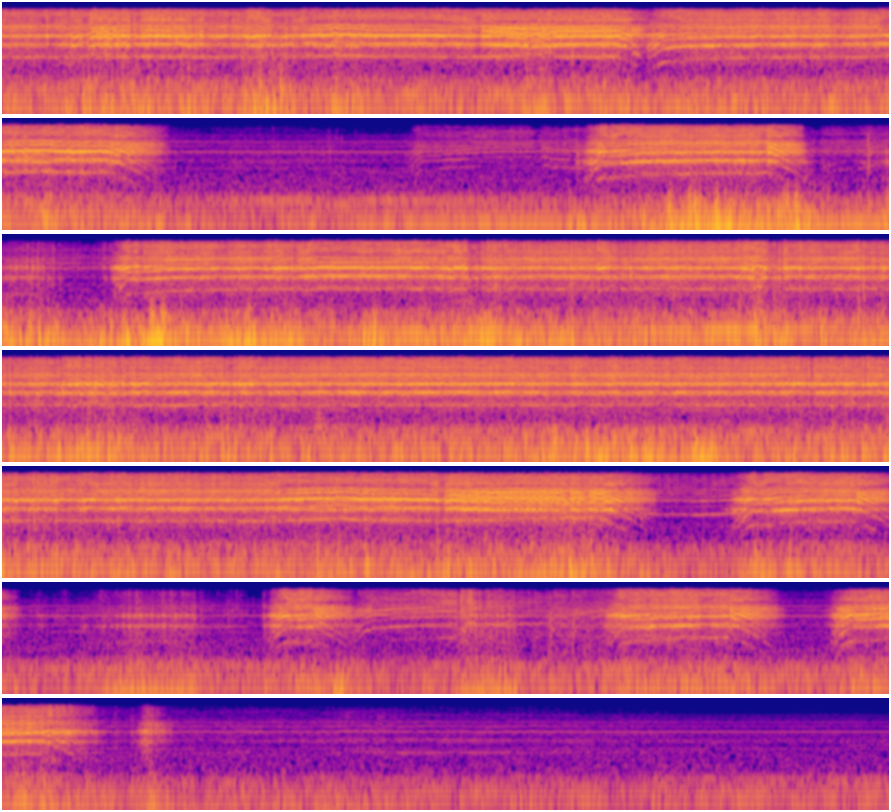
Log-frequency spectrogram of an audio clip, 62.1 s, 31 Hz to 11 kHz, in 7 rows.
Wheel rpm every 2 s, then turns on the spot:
160, 160, 160, 140, 150, 10, 0, 90, 70, 80, 160, 160, 160, 160, 160, 160, 160, 160, 160, 160, 130, 70, 30, 30, 0, 90, 70, 10, 0, 0, 0.
44-46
